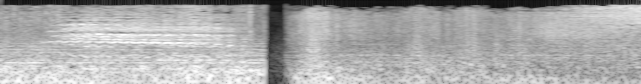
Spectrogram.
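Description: A horse whinnying, a sound effect over a low rumble. The whinny comes about half a second in and lasts about two seconds. The whole sound cuts out abruptly for a moment shortly after, then the rumble resumes.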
